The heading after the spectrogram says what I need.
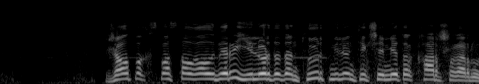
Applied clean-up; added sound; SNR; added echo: none; none; none; none.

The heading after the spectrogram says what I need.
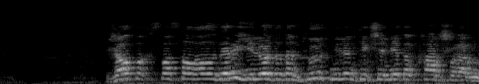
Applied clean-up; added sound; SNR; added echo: none; none; none; reverberation time 0.3 s.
